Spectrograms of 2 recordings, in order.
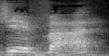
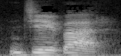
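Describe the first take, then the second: First: The middle consonant is an English V sound. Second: The middle consonant is a soft B sound. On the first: The speaker calls it wrong. "So not llevar, because loads of English people say llevar" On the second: The speaker calls it right. "even if you see a V, it's a B sound"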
